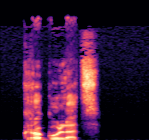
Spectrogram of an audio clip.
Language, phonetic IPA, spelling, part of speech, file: Polish, [krɔˈɡulɛt͡s], krogulec, noun, Pl-krogulec.ogg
